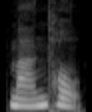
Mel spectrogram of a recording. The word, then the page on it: 馒头: mán tou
